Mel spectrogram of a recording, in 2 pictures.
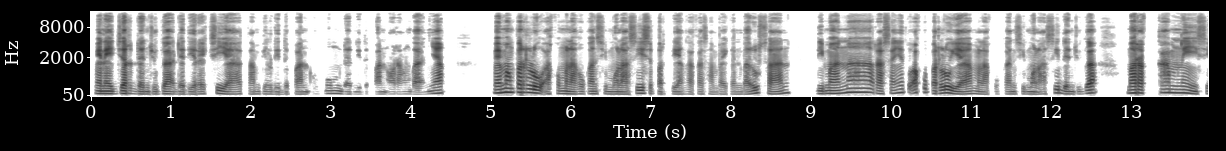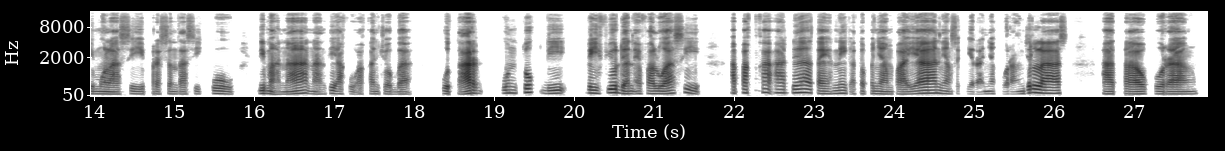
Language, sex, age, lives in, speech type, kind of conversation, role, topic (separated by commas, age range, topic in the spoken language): Indonesian, male, 35-39, Indonesia, conversation, advice, user, Bagaimana cara mengatasi rasa gugup saat berbicara di depan orang?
